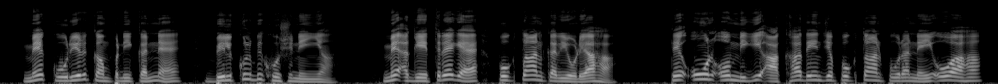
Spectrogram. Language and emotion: Dogri, angry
